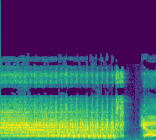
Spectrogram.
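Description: Electronic sound effect from the Bandai CSM Drag Visor toy gauntlet's small speaker: a loud, rapidly pulsing rasp lasting nearly two seconds that cuts off suddenly near the end.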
